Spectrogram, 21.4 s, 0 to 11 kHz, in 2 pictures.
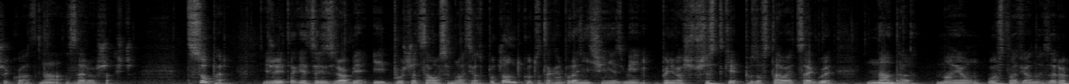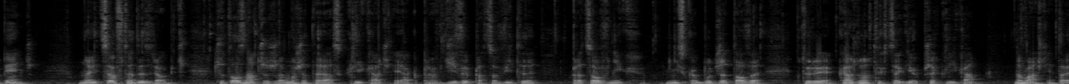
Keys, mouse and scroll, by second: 4.2 alt+a, 8.2 Escape, 8.8 right click, 11.3-14.6 right drag, 13.2 z, 14.4 a, 15.0 a, 18.0-20.9 right drag, 20.7 a, 21.1 b.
